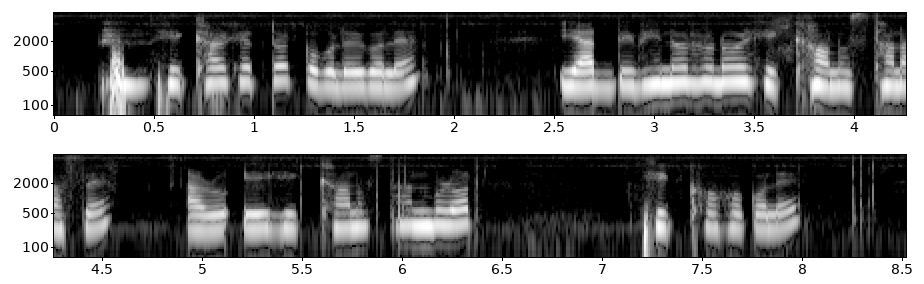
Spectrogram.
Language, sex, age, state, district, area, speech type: Assamese, female, 18-30, Assam, Lakhimpur, rural, spontaneous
